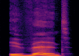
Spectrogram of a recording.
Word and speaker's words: event: The correct answer is B, stressed on the second syllable, hotel, event, police.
